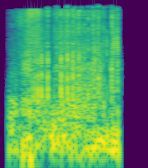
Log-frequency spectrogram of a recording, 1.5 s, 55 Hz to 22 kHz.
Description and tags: Leather Stress 2 (Short)
Leathery sound made from my keyboard pressing against clothing. Cleaned up audio to remove any unwanted noise. 3 other variations of this sound can be found within the "Leather Stress" pack. Recorded on Sony PCM-A10.
Twisting, Bending, Gloves, Bend, Creek, Couch, Movement, Jacket, Rubbing, Rub, Foley, Creak, Stress, Squeak, Bag, Squeaking, Short, Leather, Creaking, Twist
